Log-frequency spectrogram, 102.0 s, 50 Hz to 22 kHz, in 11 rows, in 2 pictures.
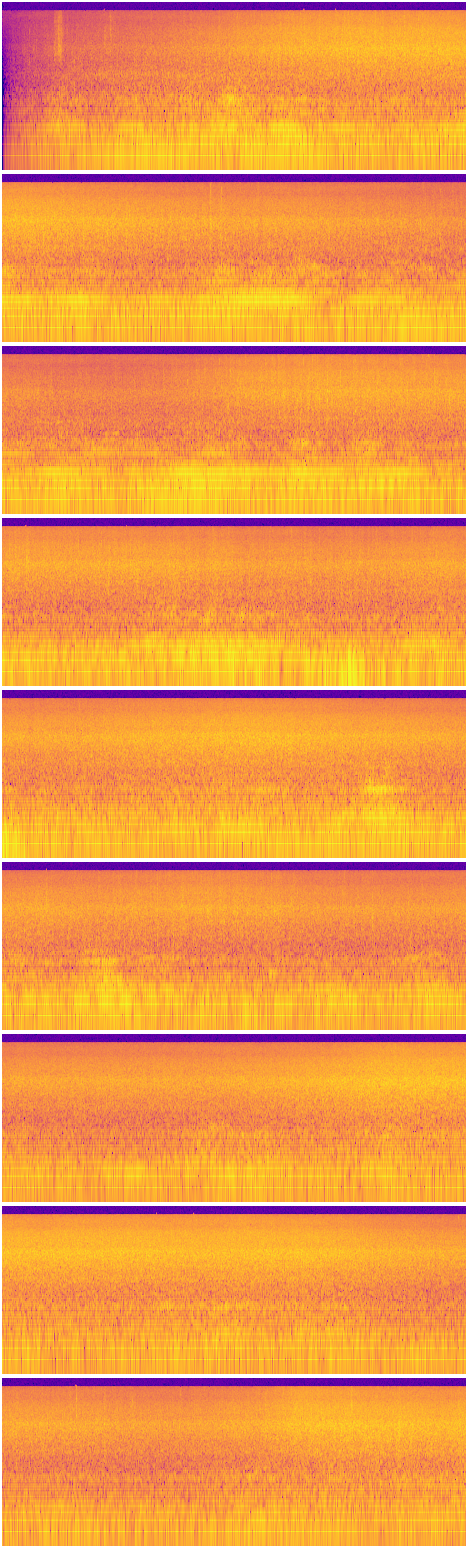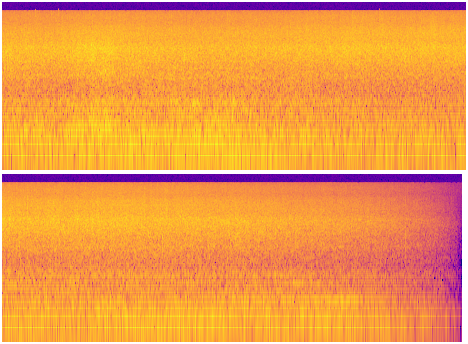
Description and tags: Autumn is here and, to me, one of the most soothing of Fall sounds is the wind blowing through the leaves of one of my favorite cottonwood tress, ALONG with the lazy, nap-inducing sound of a propeller-driven plane slowly floating through robin-egg blue skies.
This recording may sound a bit raw, because of the wind, but, I think it is nice to listen to.
This was recorded using my Handy Zoom H4-N recorder and the microphone that I used is my trusty Rode NTG-2 shotgun microphone.
peaceful, leaves, droning, wind, autumn, plane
